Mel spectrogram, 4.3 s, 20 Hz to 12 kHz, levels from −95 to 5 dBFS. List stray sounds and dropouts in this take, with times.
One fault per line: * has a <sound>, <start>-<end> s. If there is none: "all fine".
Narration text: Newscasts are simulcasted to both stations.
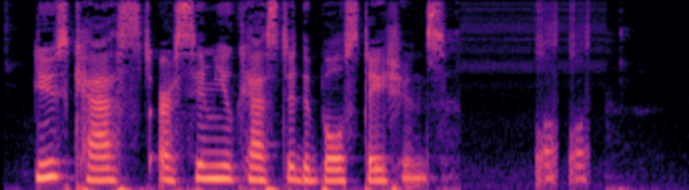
* has a laugh, 3.3-3.7 s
